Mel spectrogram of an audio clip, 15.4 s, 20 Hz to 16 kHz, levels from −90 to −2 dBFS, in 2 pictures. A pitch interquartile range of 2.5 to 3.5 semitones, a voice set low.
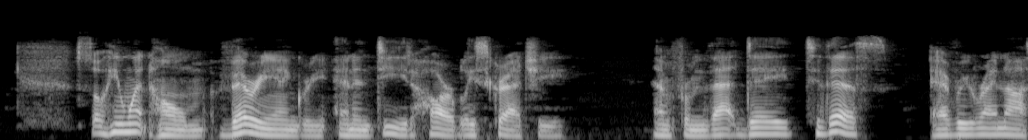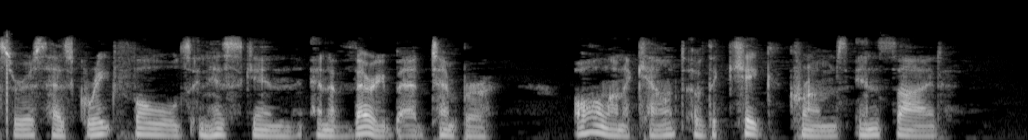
Yes: average, 2.9 semitones; low, 110 Hz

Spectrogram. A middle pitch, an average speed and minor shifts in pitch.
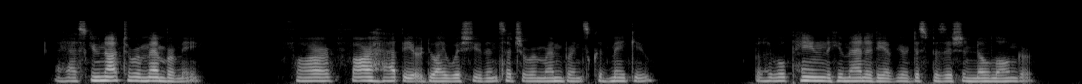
Yes: medium, 155 Hz; average, 175 wpm; narrow, 2.0 semitones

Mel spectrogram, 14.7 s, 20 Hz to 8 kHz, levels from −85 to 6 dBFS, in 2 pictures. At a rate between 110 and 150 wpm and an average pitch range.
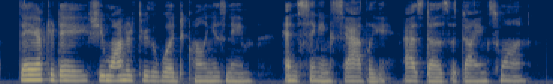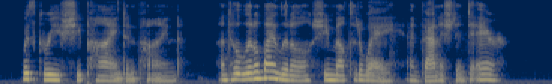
Yes: average, 145 wpm; average, 3.6 semitones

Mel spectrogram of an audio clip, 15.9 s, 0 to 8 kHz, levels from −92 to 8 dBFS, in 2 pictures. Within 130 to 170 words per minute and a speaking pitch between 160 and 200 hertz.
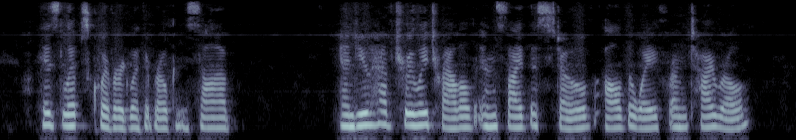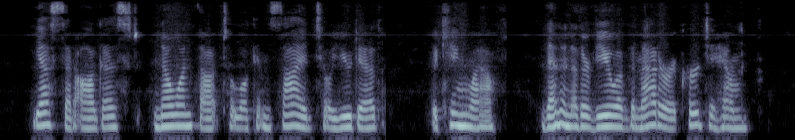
Yes: average, 165 wpm; medium, 185 Hz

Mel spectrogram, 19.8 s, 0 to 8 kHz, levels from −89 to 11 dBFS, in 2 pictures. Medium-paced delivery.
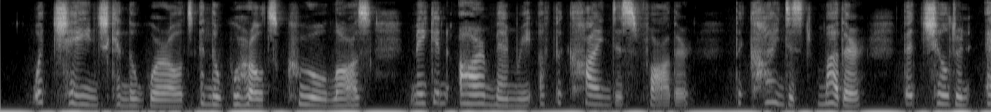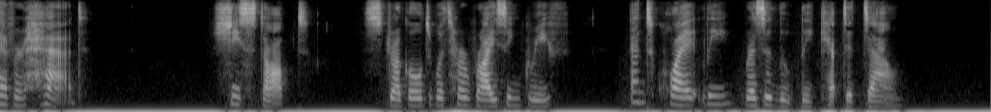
No: slow, 115 wpm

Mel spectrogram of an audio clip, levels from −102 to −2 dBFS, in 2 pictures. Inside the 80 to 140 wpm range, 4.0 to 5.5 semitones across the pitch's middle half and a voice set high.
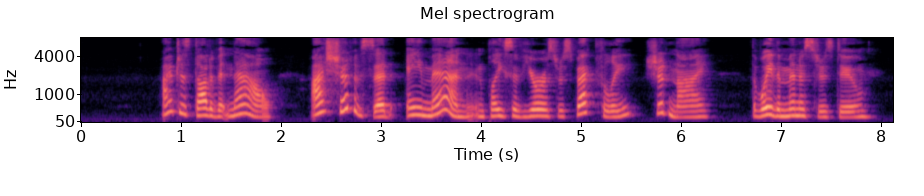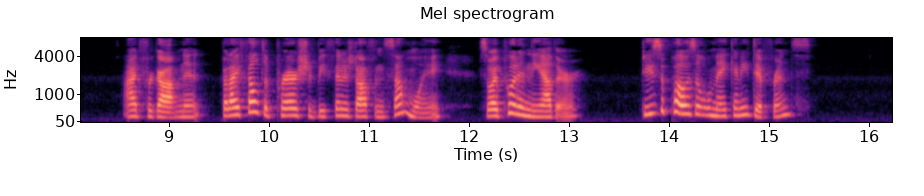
No: average, 190 wpm; average, 4.8 semitones; high, 230 Hz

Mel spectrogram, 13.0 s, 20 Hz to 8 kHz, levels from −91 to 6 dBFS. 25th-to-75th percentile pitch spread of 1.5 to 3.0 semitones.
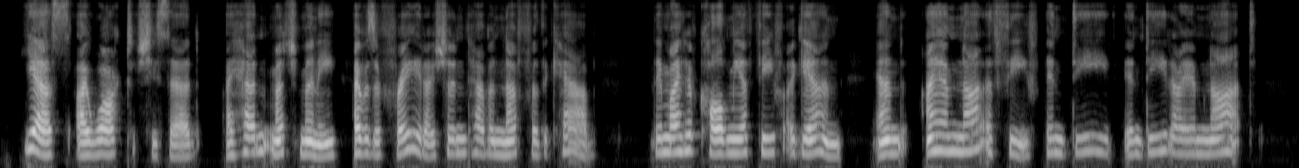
Yes: narrow, 2.4 semitones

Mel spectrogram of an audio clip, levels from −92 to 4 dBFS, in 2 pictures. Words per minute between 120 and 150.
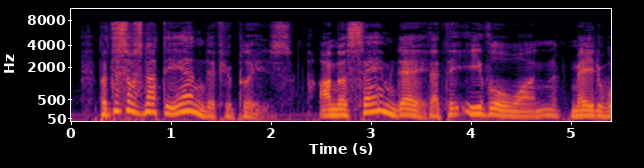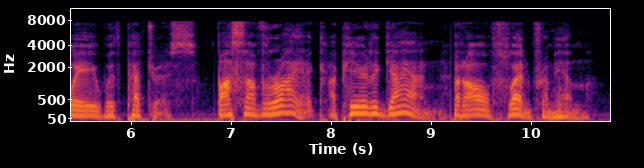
No: average, 160 wpm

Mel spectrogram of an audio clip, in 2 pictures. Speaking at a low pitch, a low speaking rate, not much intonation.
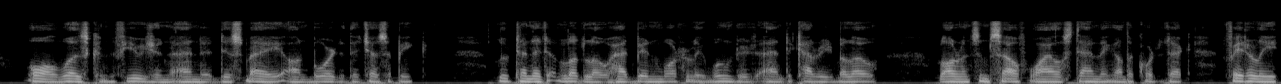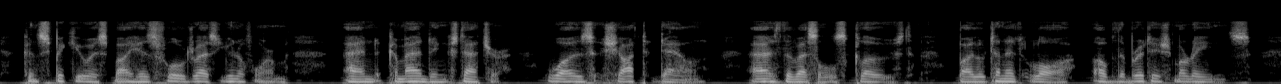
Yes: low, 120 Hz; slow, 115 wpm; narrow, 1.9 semitones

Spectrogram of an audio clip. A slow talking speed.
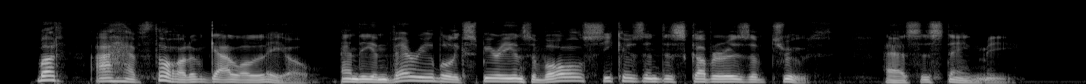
Yes: slow, 110 wpm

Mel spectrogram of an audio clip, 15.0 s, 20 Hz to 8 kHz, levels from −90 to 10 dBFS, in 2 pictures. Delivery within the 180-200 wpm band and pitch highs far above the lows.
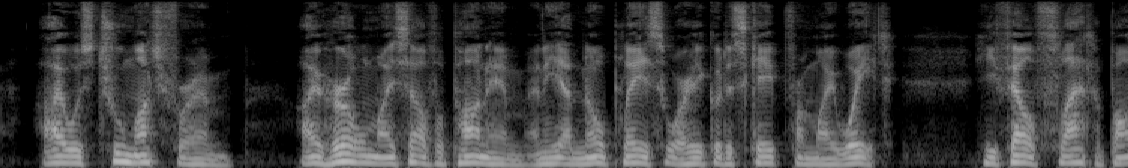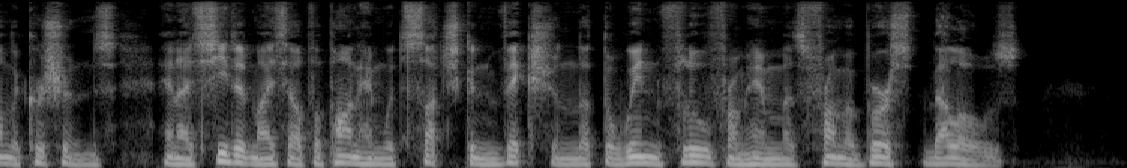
No: average, 195 wpm; average, 3.4 semitones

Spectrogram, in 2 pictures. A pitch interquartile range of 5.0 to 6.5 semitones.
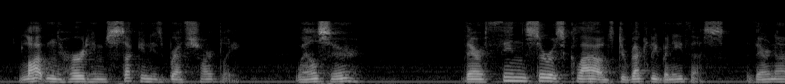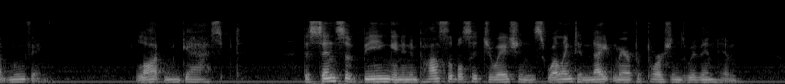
No: narrow, 2.4 semitones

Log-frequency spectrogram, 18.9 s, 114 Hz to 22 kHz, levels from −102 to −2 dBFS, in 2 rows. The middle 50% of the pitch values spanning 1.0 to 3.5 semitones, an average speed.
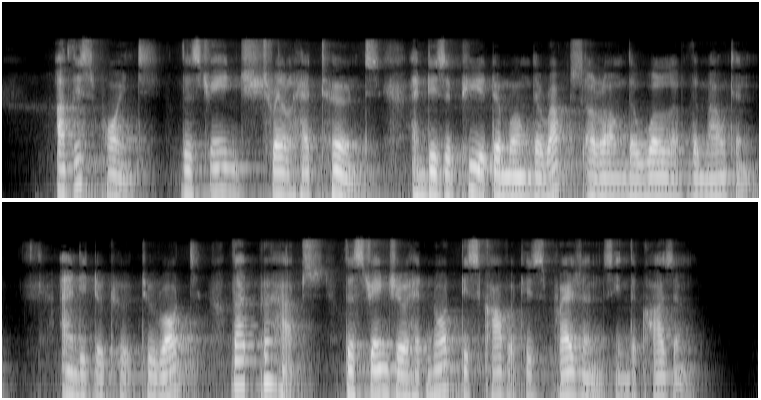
No: average, 3.1 semitones; slow, 115 wpm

